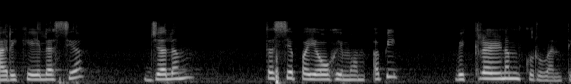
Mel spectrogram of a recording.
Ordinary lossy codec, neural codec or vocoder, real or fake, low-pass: none; none; real; none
